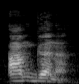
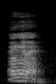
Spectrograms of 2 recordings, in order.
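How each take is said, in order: First: Going to is reduced to gonna. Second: It is squeezed together and said very fast. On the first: "The most common pronunciation" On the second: "And really fast"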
